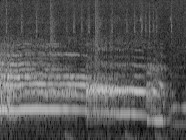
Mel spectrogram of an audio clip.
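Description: A woman's long, high-pitched shriek, held for about two seconds and falling in pitch as it ends.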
